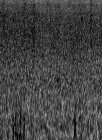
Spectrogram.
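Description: Wind blowing outdoors, buffeting the microphone in a steady low rumble with a few stronger gusts, filling the whole short stretch without any talk.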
